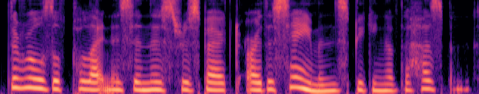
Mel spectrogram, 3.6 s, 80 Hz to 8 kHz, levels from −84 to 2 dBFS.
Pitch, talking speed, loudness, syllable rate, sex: 230 Hz, 250 wpm, -16 LUFS, 6.5 syllables/s, female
